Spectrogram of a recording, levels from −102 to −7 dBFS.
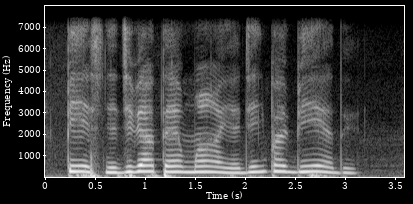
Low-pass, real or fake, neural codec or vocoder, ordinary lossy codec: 7.2 kHz; real; none; none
